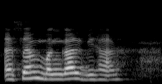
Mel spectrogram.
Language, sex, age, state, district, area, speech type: Urdu, female, 30-45, Bihar, Supaul, rural, spontaneous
